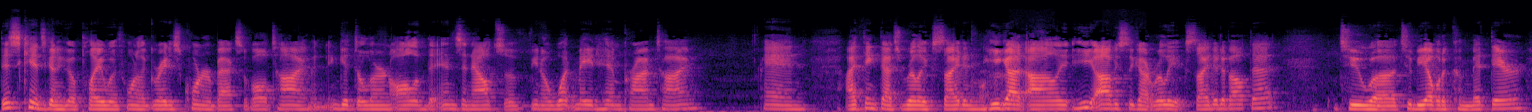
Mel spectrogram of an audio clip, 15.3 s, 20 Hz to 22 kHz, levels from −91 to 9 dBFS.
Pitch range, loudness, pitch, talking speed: 135-145 Hz, -26 LUFS, 140 Hz, 225 wpm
